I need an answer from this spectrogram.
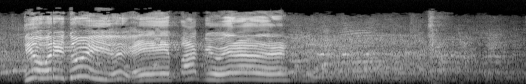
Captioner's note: speaks in a foreign language; audience laughs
